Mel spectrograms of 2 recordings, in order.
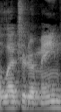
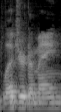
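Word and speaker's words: Legerdemain: us so from The Ledger domain skill line and and I also I should note this I pronounced that like an American Ledger domain that's how we say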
